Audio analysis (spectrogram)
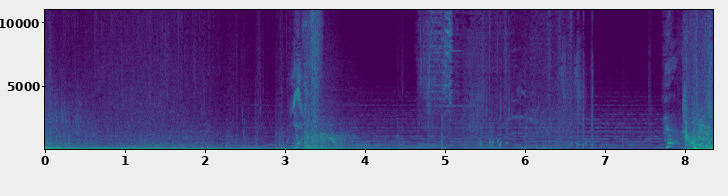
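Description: Confringo fire spell explosions in the video game Hogwarts Legacy, a few sharp fiery bursts and crashes over a steady rumbling game backdrop, with a heavy boom near the end.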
